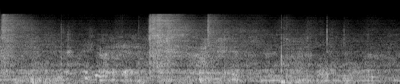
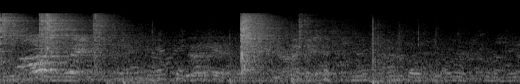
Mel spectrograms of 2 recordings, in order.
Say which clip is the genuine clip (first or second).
second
